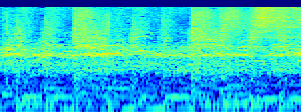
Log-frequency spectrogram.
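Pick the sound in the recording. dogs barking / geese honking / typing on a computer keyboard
geese honking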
